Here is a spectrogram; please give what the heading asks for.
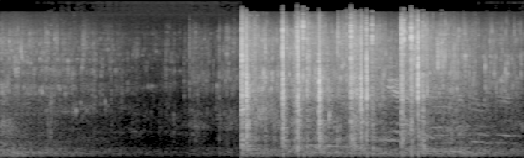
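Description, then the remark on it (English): After about three seconds of near silence, water is suddenly poured into a vessel, splashing and gurgling loudly with irregular bursts until the end. “Watch what happens when we pour it into this vessel.”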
